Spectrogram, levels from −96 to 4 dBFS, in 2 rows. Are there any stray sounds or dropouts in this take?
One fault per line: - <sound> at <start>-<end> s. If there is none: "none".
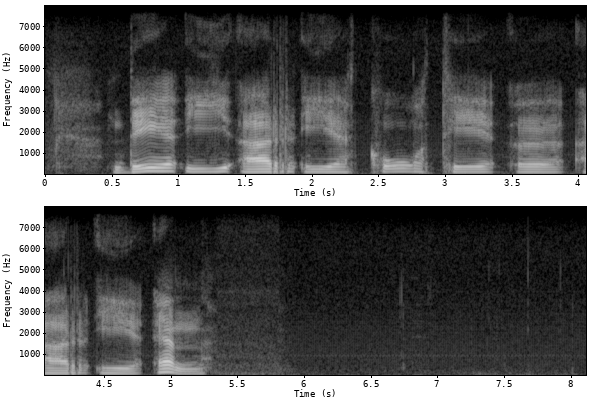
none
